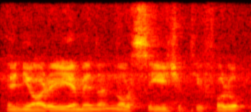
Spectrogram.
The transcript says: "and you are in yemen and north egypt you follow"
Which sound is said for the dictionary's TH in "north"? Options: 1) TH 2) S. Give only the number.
2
